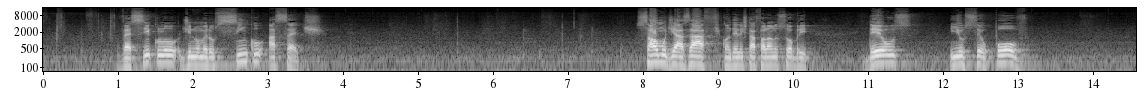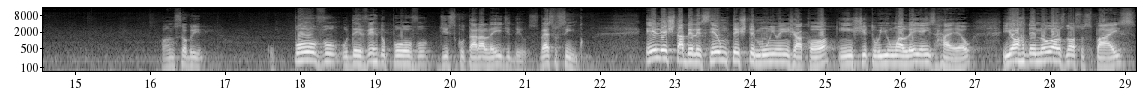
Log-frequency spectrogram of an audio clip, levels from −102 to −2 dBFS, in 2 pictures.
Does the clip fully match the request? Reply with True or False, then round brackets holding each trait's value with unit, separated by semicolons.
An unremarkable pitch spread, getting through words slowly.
True (4.2 semitones; 105 wpm)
